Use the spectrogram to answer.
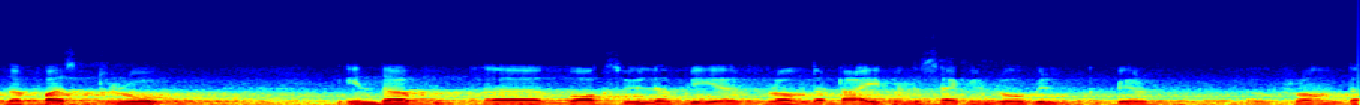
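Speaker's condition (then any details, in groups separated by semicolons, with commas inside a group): No condition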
